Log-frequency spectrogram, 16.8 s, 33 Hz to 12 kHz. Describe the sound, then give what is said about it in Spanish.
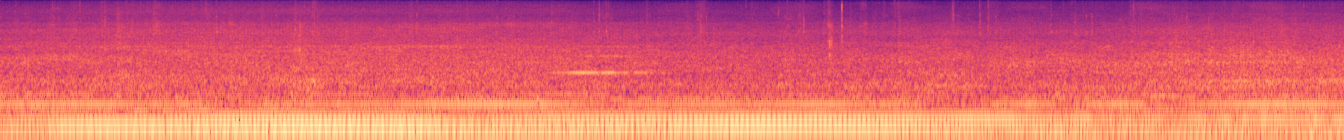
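25-tonne trucks driving, a loud, steady low engine drone with a deep rumble that holds almost unchanged throughout. “estos son los camiones de 25 toneladas”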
